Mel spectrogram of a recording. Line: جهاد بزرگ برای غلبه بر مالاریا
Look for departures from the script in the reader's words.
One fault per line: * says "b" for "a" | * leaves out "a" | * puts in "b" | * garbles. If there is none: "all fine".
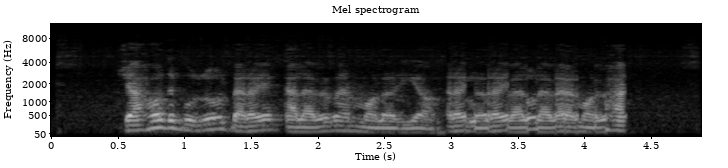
* garbles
